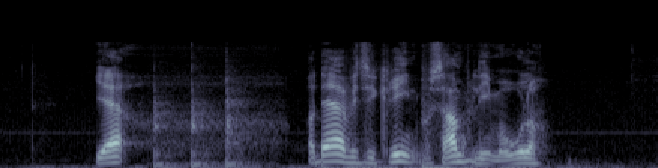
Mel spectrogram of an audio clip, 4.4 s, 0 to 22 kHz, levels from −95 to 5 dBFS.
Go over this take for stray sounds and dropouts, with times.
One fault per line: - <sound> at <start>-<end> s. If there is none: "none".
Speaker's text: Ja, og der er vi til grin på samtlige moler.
- thud at 1.0-1.9 s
